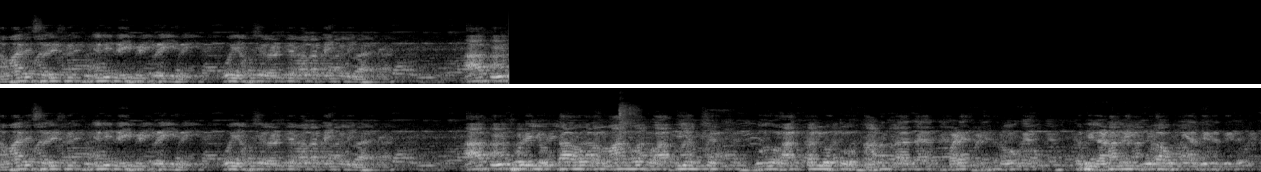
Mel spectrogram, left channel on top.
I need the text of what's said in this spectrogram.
शरीर की खुजली नहीं मिट रही है, कोई हमसे लड़ने वाला नहीं मिल रहा है, आप ही थोड़े योद्धा हो, बलवान हो, तो आप ही हमसे दो हाथ कर लो तो आनंद आ जाए। बड़े हो गए, कभी लड़ा नहीं, बूढ़ा हो गया धीरे धीरे।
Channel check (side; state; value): left; drops out; at 5.1 s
